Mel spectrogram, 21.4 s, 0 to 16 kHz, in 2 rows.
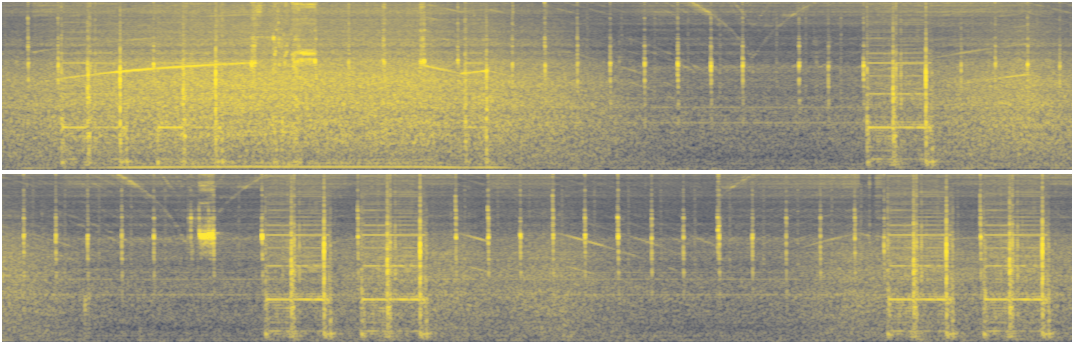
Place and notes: Poznan, Mateckiego street - unreadable cd part 2
cd drive tries to read a different cd. last attempt to get the data. time to give up for good. the glitchy sounds vary from cd to cd but I have no idea what drives the different behavior of the drive. The cd don't seem to be scratched or anything. One can basically get a whole range of sounds just by switching the cd. this particular one reminds me a bit of Oval's track called Textuell. (roland r-07)
Poznań, Poland, April 2019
